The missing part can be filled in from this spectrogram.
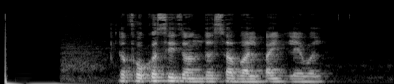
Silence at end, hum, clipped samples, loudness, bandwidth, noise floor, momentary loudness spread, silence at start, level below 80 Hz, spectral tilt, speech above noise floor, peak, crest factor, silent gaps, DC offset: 0.7 s; none; under 0.1%; -21 LUFS; 11.5 kHz; -61 dBFS; 10 LU; 0.05 s; -44 dBFS; -5.5 dB/octave; 41 dB; -4 dBFS; 20 dB; none; under 0.1%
